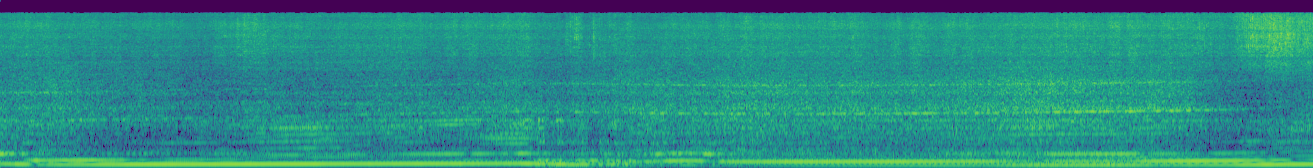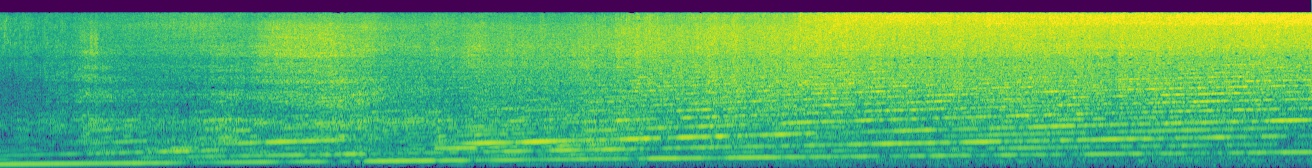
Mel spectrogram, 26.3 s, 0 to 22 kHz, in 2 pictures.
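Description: Porsche 718 Cayman GT4 4.0's naturally aspirated flat-six, on a straight-through JCR Inconel and titanium race exhaust with no silencer, running on a chassis dyno. It holds low, fairly steady revs with a few small changes in pitch, then from about halfway goes into a full-throttle dyno pull, its pitch rising smoothly and steadily all the way to the end.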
